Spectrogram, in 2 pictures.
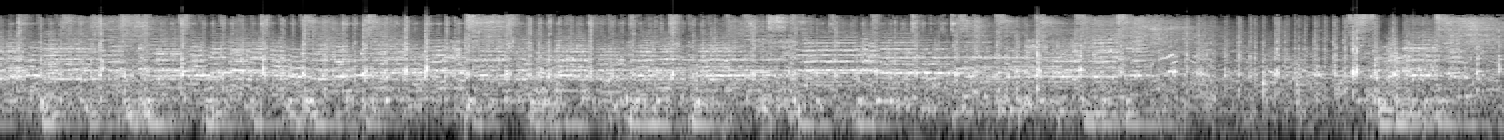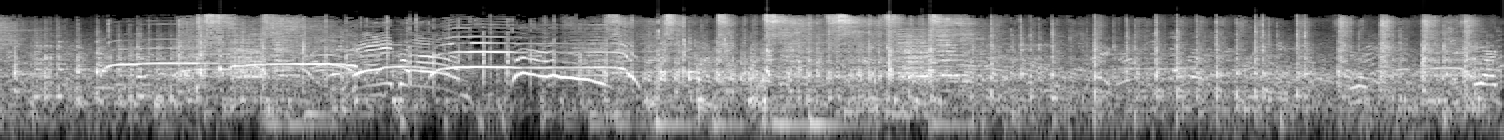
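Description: High school marching band playing its field show: brass over a drumline of snare and bass drums. Partway through, the drums thin out and a few held high notes with downward slides stand out before the full band returns.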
